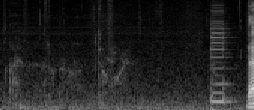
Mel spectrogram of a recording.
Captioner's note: students whisper; buzzer beeps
